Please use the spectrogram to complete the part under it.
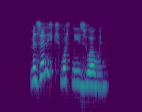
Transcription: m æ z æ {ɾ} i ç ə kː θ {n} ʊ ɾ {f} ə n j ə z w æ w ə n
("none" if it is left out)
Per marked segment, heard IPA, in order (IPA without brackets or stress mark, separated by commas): l, m, θ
